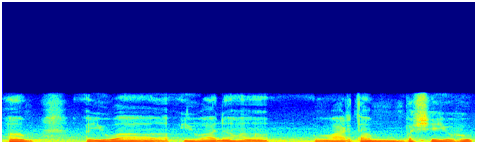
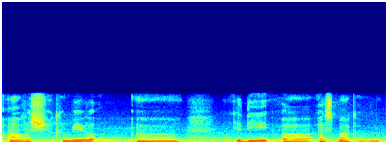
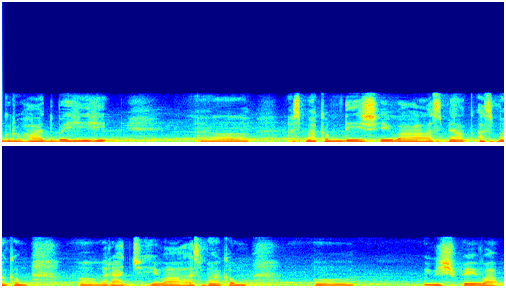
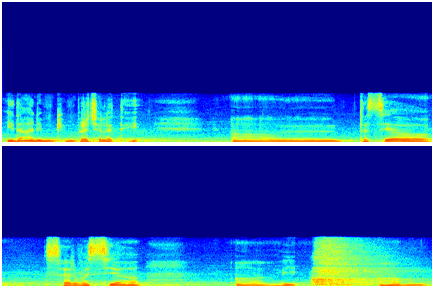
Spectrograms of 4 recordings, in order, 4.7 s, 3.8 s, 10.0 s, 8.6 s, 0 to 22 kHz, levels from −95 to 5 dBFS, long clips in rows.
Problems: none marked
